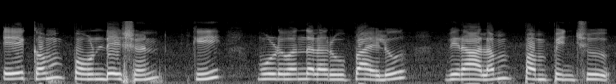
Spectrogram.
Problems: constant background noise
